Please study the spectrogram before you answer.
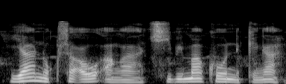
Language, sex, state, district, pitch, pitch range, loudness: Garo, male, Meghalaya, North Garo Hills, 125 Hz, 115-135 Hz, -18 LUFS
